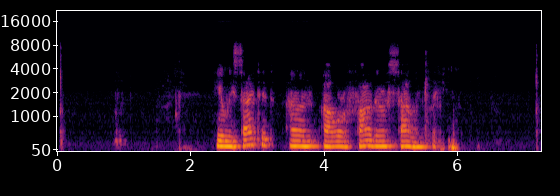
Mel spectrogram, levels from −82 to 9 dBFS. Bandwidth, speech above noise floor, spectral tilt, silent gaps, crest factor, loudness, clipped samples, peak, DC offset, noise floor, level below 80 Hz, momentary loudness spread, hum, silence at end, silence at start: 7.4 kHz; 47 dB; -9.5 dB/octave; none; 16 dB; -17 LUFS; under 0.1%; -2 dBFS; under 0.1%; -63 dBFS; -44 dBFS; 11 LU; none; 0.05 s; 0.05 s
